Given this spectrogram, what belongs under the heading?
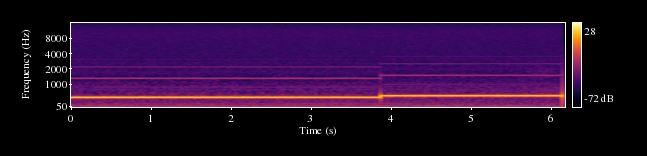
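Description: A steady pure sine tone plays alone, then steps abruptly to a noticeably higher pitch partway through, showing a Doppler shift where the observer hears a higher frequency than the source emits.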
